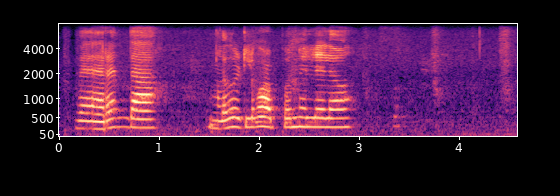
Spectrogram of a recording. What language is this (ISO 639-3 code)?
mal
